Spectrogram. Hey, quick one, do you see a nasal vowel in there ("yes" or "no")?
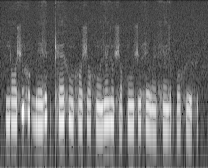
yes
